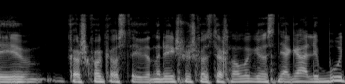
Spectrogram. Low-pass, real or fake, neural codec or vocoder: 10.8 kHz; fake; vocoder, 44.1 kHz, 128 mel bands every 256 samples, BigVGAN v2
